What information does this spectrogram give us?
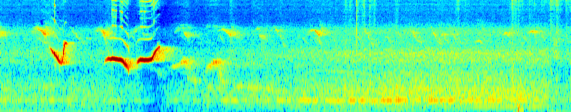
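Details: Golden whistler, locally called kancilan emas or bimoli, recorded as a tutor song for caged birds: three loud, clear whistles, the middle one long and drawn out, followed by soft high chips and steady low hum.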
